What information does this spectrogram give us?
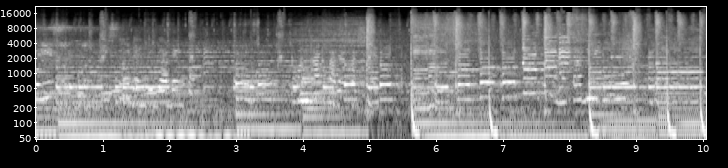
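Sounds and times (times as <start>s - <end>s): background music with drum beat: 0.0s - 10.0s
deep drum hit: 5.6s - 10.0s.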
